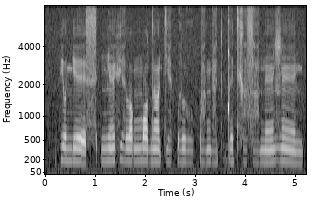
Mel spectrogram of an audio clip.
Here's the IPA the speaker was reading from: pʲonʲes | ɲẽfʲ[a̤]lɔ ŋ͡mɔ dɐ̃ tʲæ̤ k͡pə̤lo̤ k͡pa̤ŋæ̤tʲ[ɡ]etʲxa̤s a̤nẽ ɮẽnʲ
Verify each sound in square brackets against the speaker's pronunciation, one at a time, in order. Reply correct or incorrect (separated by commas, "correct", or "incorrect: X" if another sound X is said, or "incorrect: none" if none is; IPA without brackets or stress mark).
incorrect: æ̤, incorrect: ɡ͡ǃ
